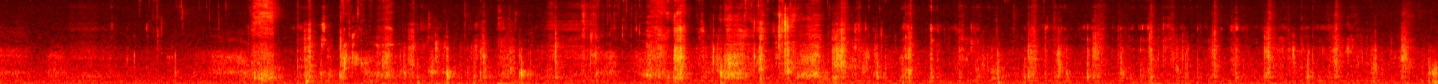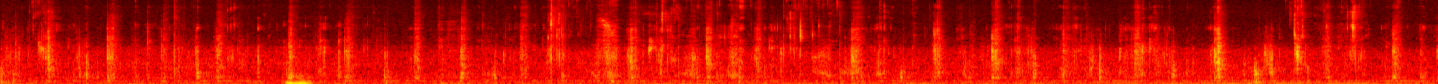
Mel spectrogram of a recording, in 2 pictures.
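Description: Chewing and biting of tofu with lightly stir-fried kimchi, with many crisp crunches from the kimchi's crunchy cabbage, starting about two seconds in and continuing throughout.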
